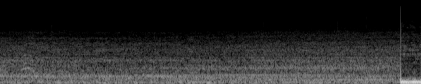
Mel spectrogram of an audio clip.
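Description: Steady low background rumble of vehicle engines with a faint constant hum, unchanging throughout.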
